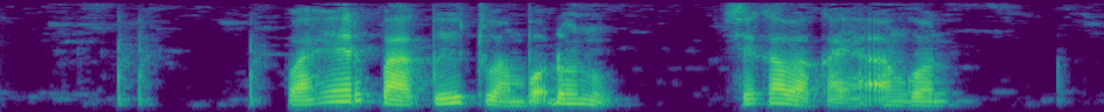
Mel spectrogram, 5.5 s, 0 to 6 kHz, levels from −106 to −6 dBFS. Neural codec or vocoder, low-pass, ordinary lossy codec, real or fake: none; 5.4 kHz; MP3, 48 kbps; real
